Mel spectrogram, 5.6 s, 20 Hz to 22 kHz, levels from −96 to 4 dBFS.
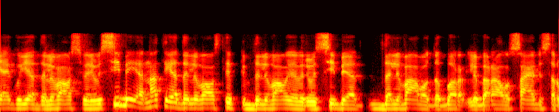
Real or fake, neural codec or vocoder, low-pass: real; none; 7.2 kHz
